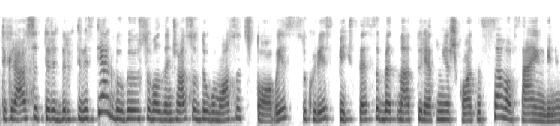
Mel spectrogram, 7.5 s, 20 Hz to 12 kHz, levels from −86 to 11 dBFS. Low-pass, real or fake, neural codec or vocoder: 7.2 kHz; fake; codec, 16 kHz, 4.8 kbps, FACodec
